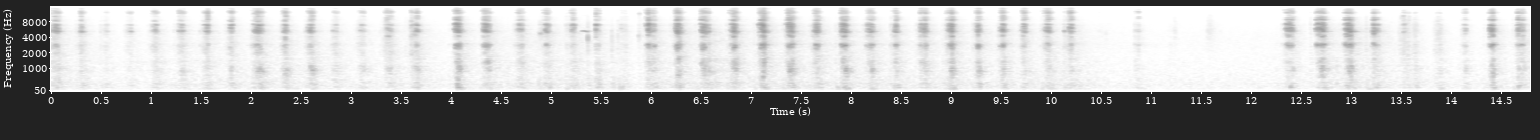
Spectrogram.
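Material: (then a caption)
Sand. A metal needle tool scrapes grooves into purple kinetic sand packed into a paper cup. About 44 quick, bright, gritty strokes sound at a steady pace of roughly three or four per second. The strokes pause for about two seconds near the ten-second mark, then resume.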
